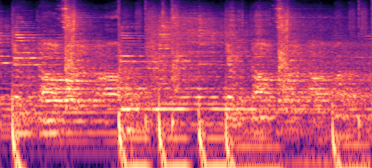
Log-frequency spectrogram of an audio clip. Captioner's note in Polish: Aplauz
